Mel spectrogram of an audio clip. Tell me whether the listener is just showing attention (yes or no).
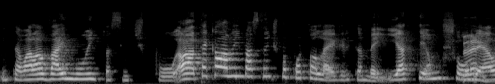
yes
